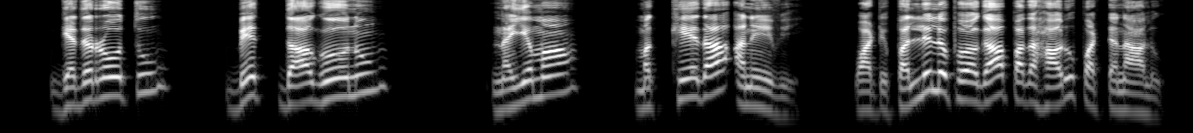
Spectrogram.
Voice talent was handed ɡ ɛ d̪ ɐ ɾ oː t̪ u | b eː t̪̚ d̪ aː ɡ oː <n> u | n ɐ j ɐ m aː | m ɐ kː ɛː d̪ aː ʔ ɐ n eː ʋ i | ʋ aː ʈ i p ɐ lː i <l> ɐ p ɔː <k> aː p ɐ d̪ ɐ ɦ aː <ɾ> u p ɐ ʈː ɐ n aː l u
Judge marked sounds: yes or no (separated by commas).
yes, yes, no, yes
